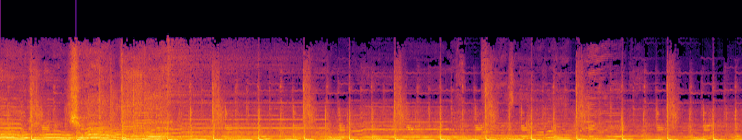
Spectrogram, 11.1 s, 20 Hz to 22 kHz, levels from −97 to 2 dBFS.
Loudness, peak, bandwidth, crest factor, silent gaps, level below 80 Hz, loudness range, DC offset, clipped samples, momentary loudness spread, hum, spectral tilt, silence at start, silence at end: -12 LUFS; 0 dBFS; 16 kHz; 10 dB; none; -14 dBFS; 3 LU; under 0.1%; under 0.1%; 5 LU; none; -5 dB/octave; 0 s; 0 s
